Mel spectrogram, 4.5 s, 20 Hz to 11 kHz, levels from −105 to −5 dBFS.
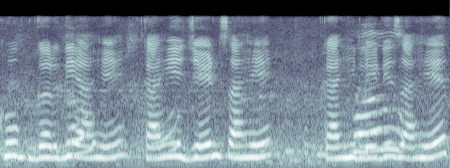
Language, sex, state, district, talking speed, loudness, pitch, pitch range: Marathi, female, Maharashtra, Washim, 120 wpm, -13 LUFS, 235 Hz, 225-255 Hz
